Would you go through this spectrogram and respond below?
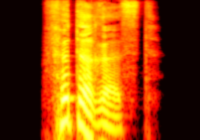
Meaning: second-person singular subjunctive I of füttern
- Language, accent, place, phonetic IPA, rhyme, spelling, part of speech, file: German, Germany, Berlin, [ˈfʏtəʁəst], -ʏtəʁəst, fütterest, verb, De-fütterest.ogg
